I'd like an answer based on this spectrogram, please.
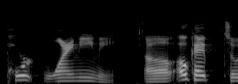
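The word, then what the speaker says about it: Port Hueneme: i picked port waineeni that is how you pronounce it i know it's a running joke how i pronounce things sometimes but that is port wineme uh okay so it's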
